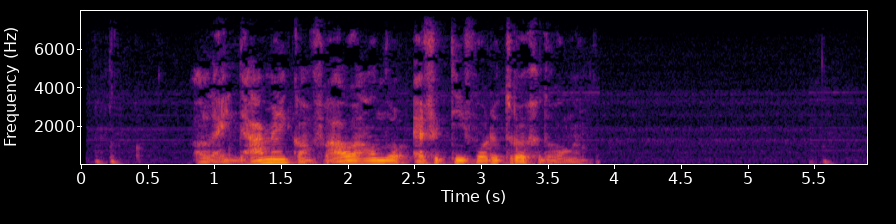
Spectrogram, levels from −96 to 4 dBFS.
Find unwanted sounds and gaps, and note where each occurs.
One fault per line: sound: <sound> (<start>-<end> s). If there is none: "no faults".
no faults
